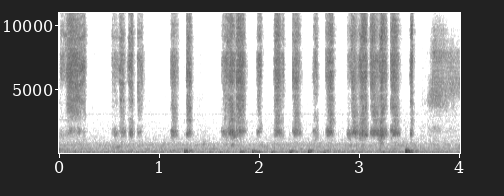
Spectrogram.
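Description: A pen writing on paper, faintly: a quick run of short strokes as an equation is written out.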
